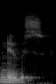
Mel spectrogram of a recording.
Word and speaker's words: NUS: Okay, nuclear upper stage, yes, which you would be NUS and pronounce noose.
